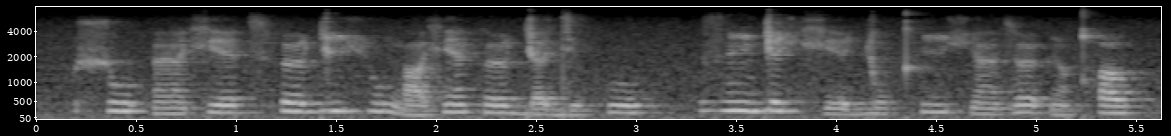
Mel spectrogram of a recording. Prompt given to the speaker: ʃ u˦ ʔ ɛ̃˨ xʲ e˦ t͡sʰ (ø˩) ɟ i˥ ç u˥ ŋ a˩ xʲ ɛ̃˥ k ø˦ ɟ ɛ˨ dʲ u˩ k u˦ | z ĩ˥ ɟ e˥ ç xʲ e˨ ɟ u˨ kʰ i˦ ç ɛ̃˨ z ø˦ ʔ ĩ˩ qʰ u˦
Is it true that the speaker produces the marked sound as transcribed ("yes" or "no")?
no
